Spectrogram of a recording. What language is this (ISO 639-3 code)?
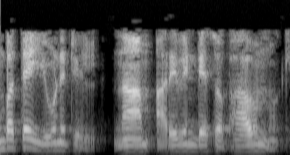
mal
